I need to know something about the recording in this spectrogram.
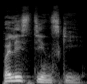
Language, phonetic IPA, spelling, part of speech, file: Russian, [pəlʲɪˈsʲtʲinskʲɪj], палестинский, adjective, Ru-палестинский.ogg
- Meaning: Palestinian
